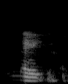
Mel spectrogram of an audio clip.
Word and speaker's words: colega: Colega, tá? Aí, eu vou destacar aqui a sílaba mais forte aqui, ó. Colega, tá? É a sílaba mais forte, é a sílaba tônica. É a penúltima sílaba.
